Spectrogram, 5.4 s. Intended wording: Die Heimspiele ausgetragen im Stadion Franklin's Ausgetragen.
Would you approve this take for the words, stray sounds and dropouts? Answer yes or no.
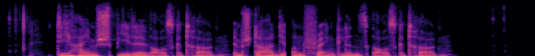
no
